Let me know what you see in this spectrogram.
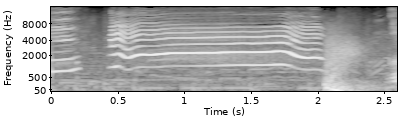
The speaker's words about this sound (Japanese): ごめんなさい、叩いておいてなんだけど。アイドルが出しちゃいけない悲鳴だったわね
